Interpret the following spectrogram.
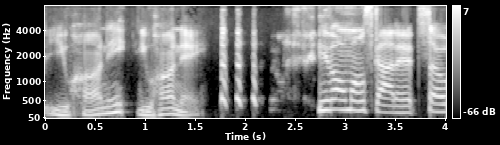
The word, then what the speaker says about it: Uhane: I pronounce it right, Uhane. You've almost got it. So what is it? Uhane. Oh, Uhane. It's two O's. I saw that. I saw the phonetics. Uhane. So it is Hawaiian.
